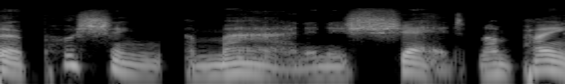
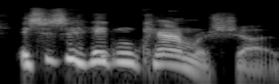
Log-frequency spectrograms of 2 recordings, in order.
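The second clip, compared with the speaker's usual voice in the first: higher, louder mock-incredulous demand; retold disbelief, pitched up and pushed louder; incredulous challenge; 10 semitones higher, 4 dB louder than usual. Client challenging his shed therapist for credentials, mock incredulous.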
